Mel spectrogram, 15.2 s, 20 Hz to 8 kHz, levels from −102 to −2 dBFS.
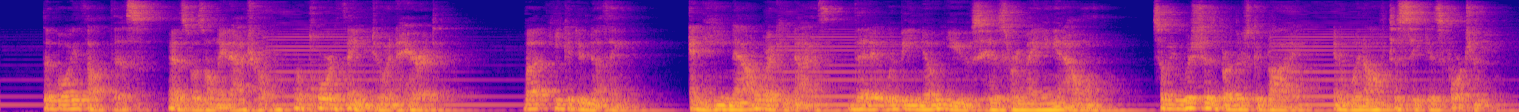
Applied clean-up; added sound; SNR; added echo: none; Bowed string instrument; 18 dB; reverberation time 0.8 s.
